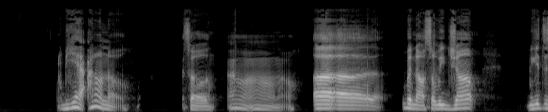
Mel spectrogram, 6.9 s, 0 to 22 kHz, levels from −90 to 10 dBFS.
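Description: At 4.12 s the speech turns briefly smeared and phasey, a hazy, noisy patch that holds the tone of the sound before it rather than moving on, and clear audio returns by 4.22 s. This is AAC frame loss with concealment: about 64 ms of coded audio went missing, which fits roughly three AAC frames, and the decoder bridged the gap by reusing the last good spectrum with randomised phase, producing that washed-over texture instead of a hard dropout.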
